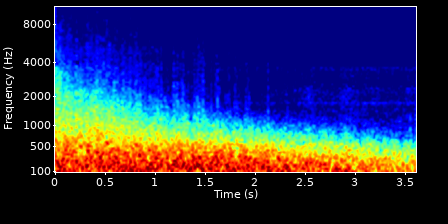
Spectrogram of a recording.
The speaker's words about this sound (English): I feel like at this point I should have some sort of explosion sound. I'm here. The blow-up guy is here.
